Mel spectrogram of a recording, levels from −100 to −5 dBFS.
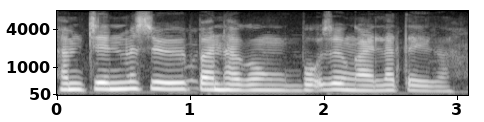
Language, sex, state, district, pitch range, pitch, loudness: Wancho, female, Arunachal Pradesh, Longding, 185-225 Hz, 195 Hz, -15 LUFS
